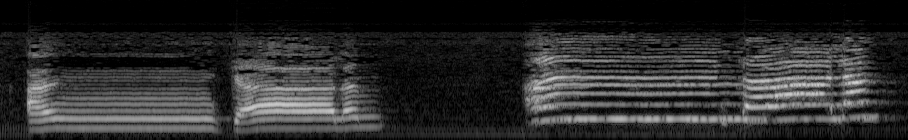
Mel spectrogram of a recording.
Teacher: کاف یہاں نون کا جو آپ اخفاء کریں گے تو تھوڑا سا غننے کی طرف زیادہ مائل ہوگی آواز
